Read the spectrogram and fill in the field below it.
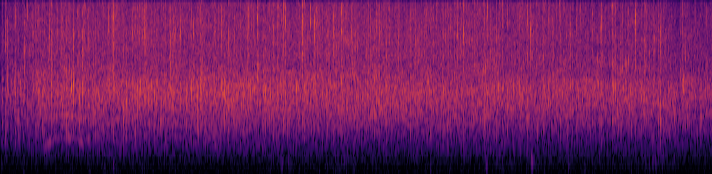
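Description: An audience applauds steadily to welcome a speaker onto the stage for a talk, a dense wash of many hands clapping at an even level for several seconds without a clear break or rise.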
